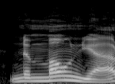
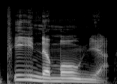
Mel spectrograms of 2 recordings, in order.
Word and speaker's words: pneumonia: and we pronounce it pneumonia rather than P pneumonia now the English answer to that is the P is silent if it is silent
